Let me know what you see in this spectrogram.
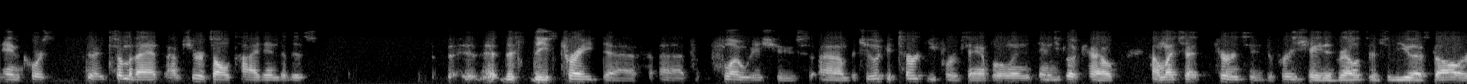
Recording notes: Monthly Conference Call On Cotton.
